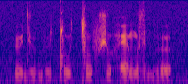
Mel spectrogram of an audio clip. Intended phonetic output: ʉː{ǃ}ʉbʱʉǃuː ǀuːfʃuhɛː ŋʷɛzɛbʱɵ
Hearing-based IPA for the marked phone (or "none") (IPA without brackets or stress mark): dʱ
